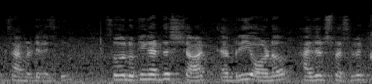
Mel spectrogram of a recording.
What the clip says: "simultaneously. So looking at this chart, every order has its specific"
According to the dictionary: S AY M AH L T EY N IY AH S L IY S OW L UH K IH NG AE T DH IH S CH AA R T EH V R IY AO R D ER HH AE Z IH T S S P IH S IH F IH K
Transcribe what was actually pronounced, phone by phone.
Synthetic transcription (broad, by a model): S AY M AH L T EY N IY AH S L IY S OW L UH K IH NG AE T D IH S SH AA R T EH V R IY AO R D ER HH AE Z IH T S S P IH S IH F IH K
